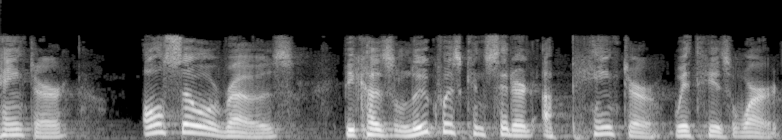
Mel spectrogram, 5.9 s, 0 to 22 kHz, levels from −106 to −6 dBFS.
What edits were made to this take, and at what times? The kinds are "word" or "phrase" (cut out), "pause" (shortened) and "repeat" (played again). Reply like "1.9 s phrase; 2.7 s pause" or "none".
none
